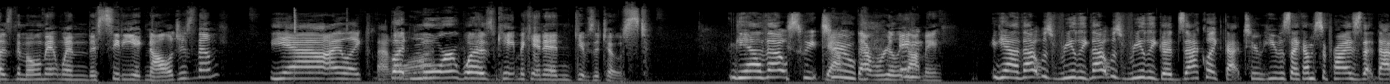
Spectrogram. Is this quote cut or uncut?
cut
